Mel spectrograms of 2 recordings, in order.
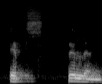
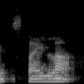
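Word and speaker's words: Epsilon: Following particulars were extracted from the records of एप्सिलॉन limited. Actually इसको pronounce करते हैं एप्साइला, एप्साइला।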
